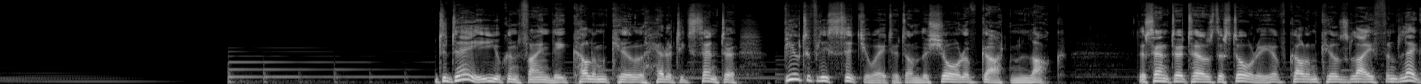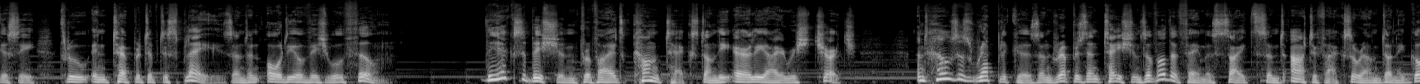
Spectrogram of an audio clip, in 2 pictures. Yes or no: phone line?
no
